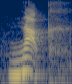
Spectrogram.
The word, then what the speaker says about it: knock: pronunciation let's see them I have knock knock instead of K KN K KN you can see that the K is actually omitted somehow that is it is is silent so I have Knack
